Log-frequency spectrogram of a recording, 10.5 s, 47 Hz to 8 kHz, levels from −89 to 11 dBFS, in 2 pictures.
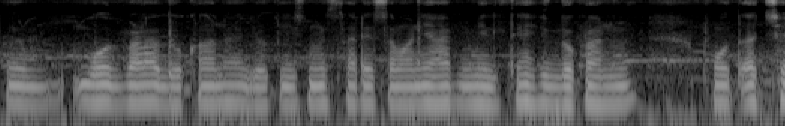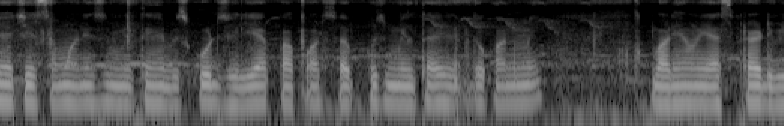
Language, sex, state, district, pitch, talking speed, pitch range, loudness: Hindi, male, Bihar, Jamui, 120 Hz, 170 wpm, 120-125 Hz, -36 LUFS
